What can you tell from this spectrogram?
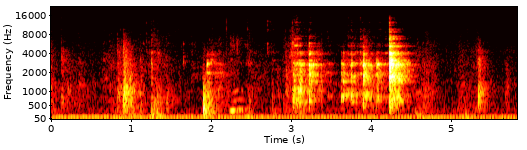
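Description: China dishes clinking as a plate holding a soup bowl is handled and set down on a table: a few scattered clinks, then a cluster of ringing clatters, loudest about four seconds in.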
